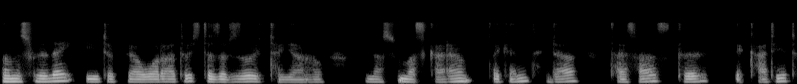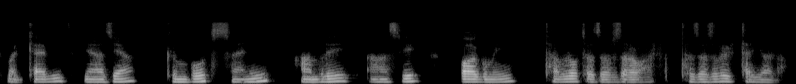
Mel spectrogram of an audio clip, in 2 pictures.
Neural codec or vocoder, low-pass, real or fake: codec, 24 kHz, 0.5 kbps, DualCodec; 7.2 kHz; fake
